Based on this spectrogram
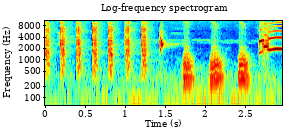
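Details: Javan myna song: a run of harsh, evenly spaced broadband bursts about five a second, then a thin whistled note and lower, buzzy harmonic squawks, ending in a sustained tonal whistle.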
